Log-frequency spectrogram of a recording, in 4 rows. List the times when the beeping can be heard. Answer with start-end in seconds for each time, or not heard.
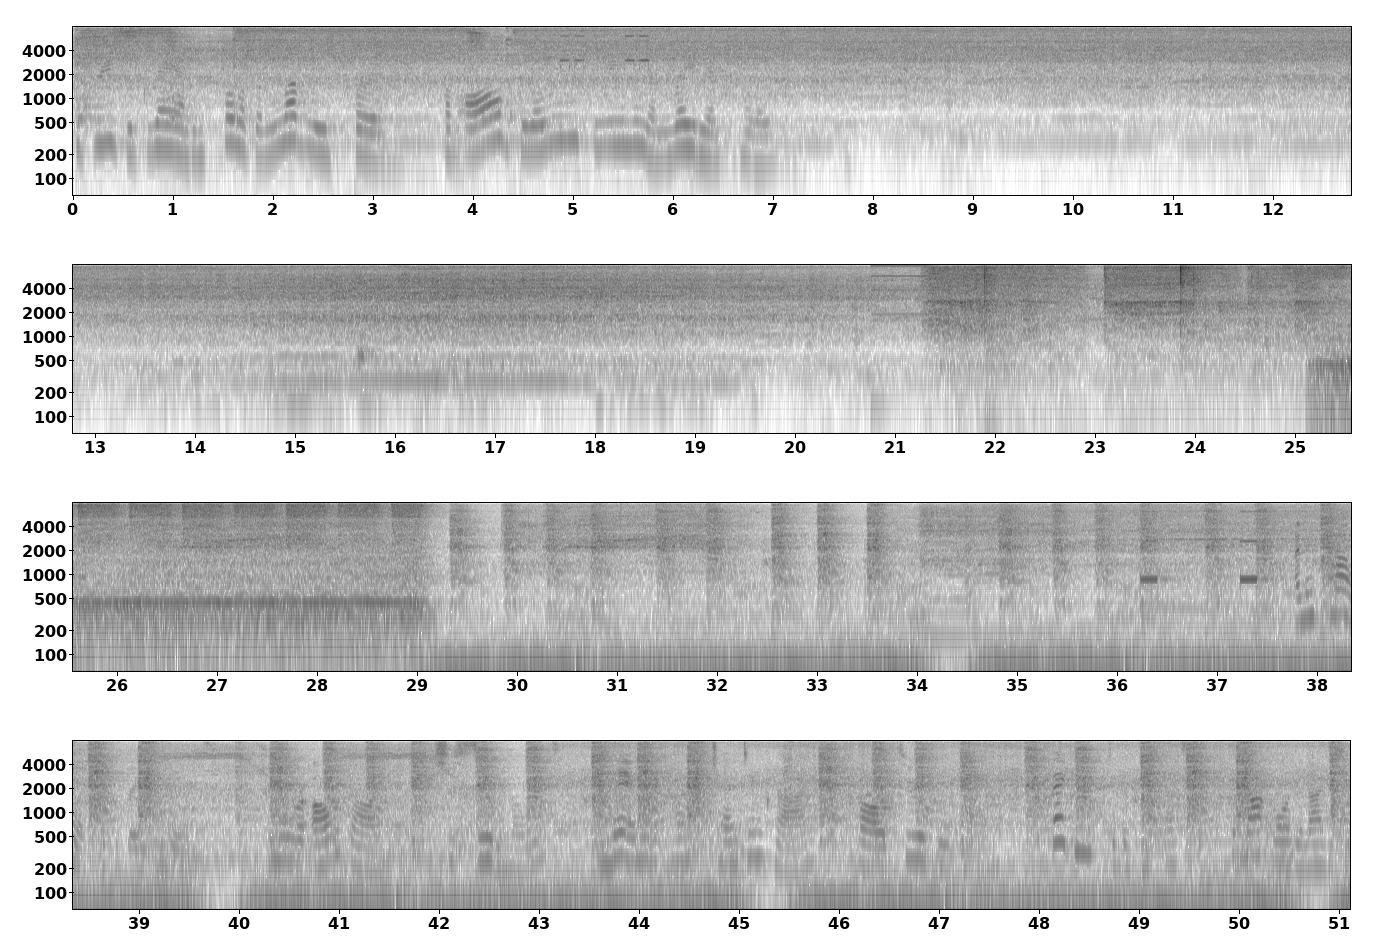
4.8-5.8, 20.8-21.4, 36.2-37.7.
